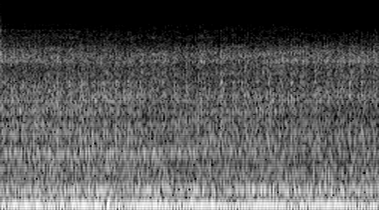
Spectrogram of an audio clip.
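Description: A Taurus combine harvester's engine runs steadily while working a barley field, a continuous loud mid-pitched drone with a low rumble and no pauses.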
